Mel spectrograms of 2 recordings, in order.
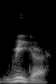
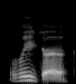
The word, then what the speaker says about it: Reiger: the podcast yeah definitely my first name is pronounced um last name riger riger rer thank you so much for joining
